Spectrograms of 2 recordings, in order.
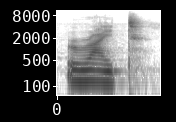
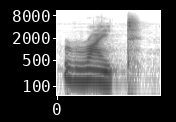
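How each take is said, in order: No difference in how they are said.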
